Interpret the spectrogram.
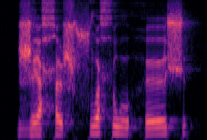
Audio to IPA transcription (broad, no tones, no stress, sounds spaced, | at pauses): ʐ e ħ ɯ ʂ sʷ ɯ ħ w u h ø ʃ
